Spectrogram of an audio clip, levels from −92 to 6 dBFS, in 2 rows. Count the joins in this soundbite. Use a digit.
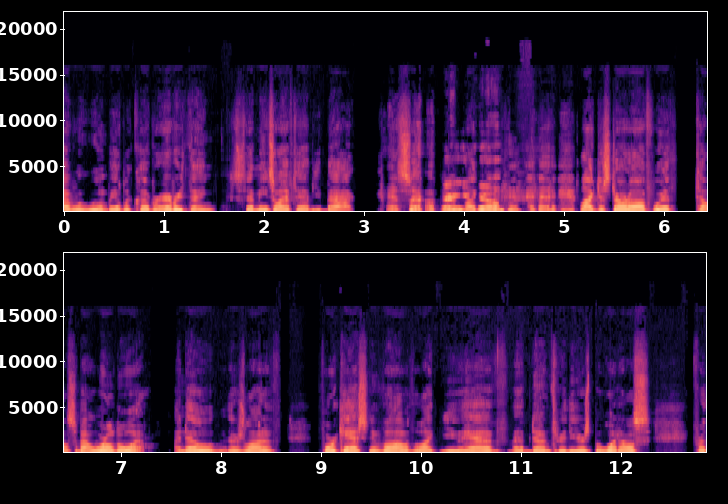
0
